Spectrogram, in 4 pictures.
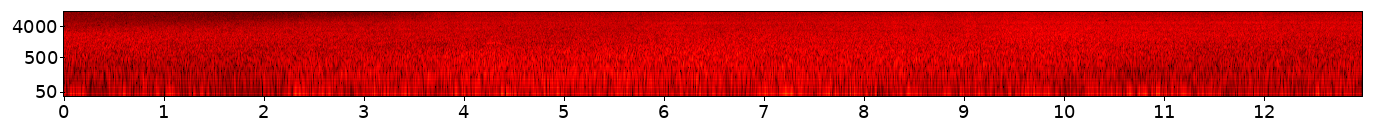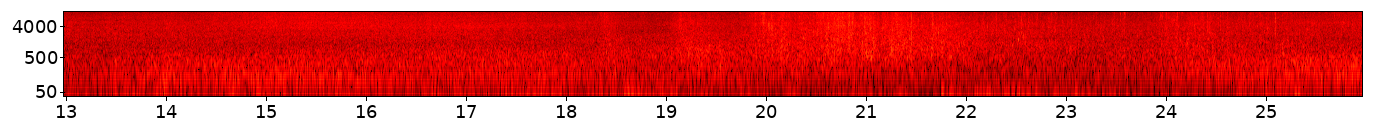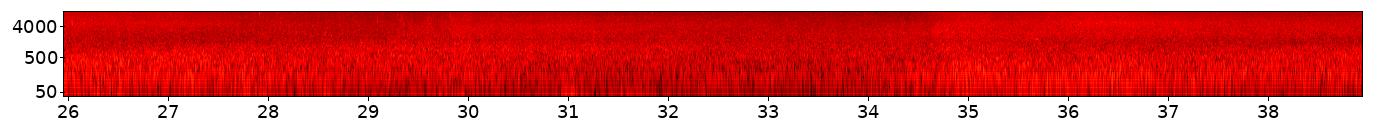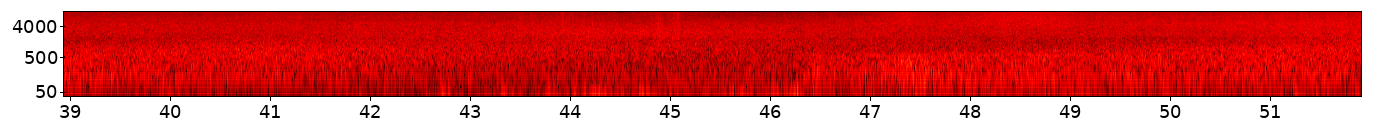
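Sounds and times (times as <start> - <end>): ocean waves washing ashore: 15.6 - 51.9
ocean waves breaking on shore: 16.4 - 33.2.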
